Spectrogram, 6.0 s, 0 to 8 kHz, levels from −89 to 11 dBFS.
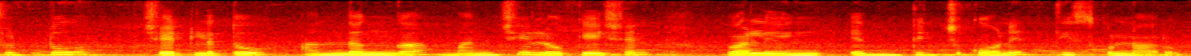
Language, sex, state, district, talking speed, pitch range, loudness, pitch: Telugu, female, Andhra Pradesh, Annamaya, 80 wpm, 215-245 Hz, -14 LUFS, 225 Hz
